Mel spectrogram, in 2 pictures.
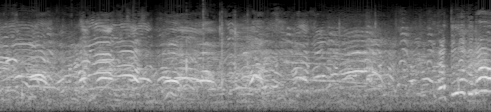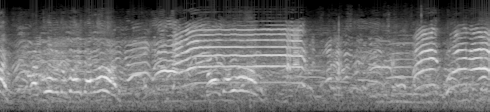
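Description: A crowd of young women shouts and cheers outdoors.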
